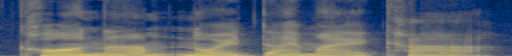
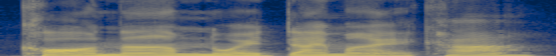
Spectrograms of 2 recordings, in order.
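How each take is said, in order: Both takes have the same delivery.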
